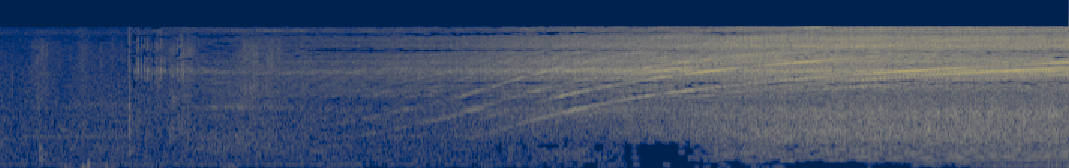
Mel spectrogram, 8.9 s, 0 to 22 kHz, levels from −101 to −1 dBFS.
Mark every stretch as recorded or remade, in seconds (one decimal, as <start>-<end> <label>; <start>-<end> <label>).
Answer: 0.0-3.0 recorded; 3.0-5.2 remade; 5.2-8.9 recorded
